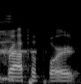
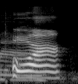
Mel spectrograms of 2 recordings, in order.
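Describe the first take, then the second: First: The word is said with four syllables. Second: The word is said with two syllables. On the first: The speaker calls it wrong. "I read it Rappaport in my head" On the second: The speaker calls it right. "Build rapport, not Rappaport"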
